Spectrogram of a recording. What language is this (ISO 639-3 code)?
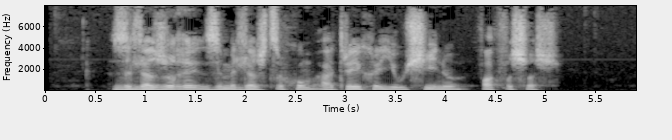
kbd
